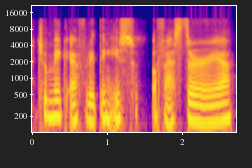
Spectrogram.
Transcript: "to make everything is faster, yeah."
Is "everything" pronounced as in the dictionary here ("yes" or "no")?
no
